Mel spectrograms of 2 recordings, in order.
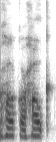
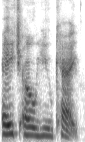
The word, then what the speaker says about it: Ned Houk: My husband and I do this walk out at a park called Ned Houk, or Hoke. I've heard it pronounced several different ways. It's Houk.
